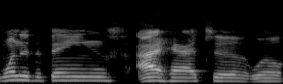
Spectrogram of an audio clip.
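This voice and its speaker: A man's high-pitched voice with a Southern US accent, at a very slow pace. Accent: Southern US (Georgia). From US South, Georgia. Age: 30s. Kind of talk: podcast interview.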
